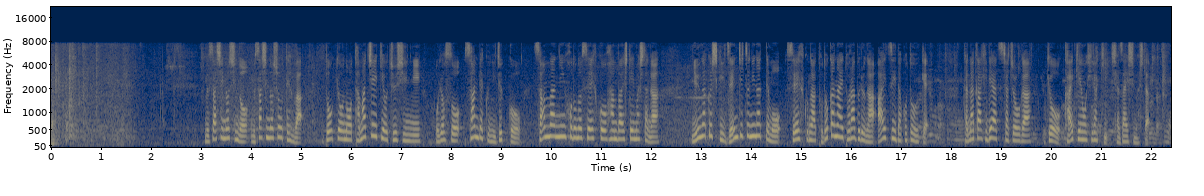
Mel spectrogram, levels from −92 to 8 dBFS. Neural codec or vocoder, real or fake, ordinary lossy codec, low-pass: none; real; none; none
